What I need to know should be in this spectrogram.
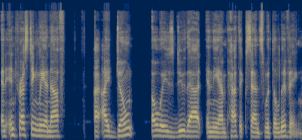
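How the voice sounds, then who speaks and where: In a plain, everyday voice, a man speaks at a moderate pace with a fairly high pitch, fairly even intonation and very even loudness, the sound dry and close with no echo. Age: 40s. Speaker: paranormal medium. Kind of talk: casual interview chat.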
